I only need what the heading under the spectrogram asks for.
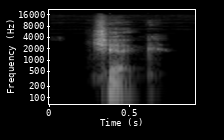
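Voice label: "cheque", Australian English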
